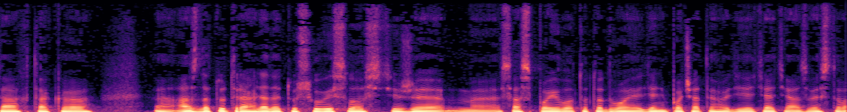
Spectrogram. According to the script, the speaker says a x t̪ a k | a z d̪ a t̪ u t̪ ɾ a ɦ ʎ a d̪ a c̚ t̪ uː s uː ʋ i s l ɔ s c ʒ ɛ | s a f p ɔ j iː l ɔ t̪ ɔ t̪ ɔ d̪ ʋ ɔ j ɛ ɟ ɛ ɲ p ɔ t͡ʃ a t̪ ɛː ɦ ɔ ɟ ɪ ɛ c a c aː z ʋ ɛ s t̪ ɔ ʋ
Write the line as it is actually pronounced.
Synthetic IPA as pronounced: a x t̪ a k | a z d̪ a t̪ u t̪ ɾ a ɦ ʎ a d̪ a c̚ t̪ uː s uː ʋ i s l ɔ s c ʒ ɛ | s a s p ɔ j i l ɔ t̪ ɔ t̪ ɔ d̪ ʋ ɔ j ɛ ɟ ɛ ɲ p ɔ t͡ʃ a t̪ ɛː ɦ ɔ ɟ ɪ ɛ c a c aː z ʋ ɛ s t̪ ɔ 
